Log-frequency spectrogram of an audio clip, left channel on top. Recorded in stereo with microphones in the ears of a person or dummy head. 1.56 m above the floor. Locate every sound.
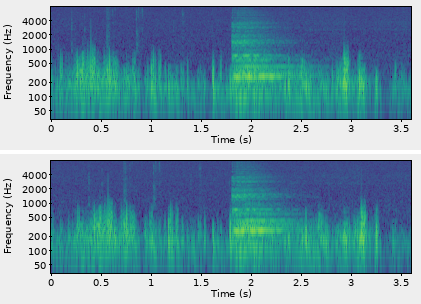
1.8 s hammering: centre (ahead or behind), 5 m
